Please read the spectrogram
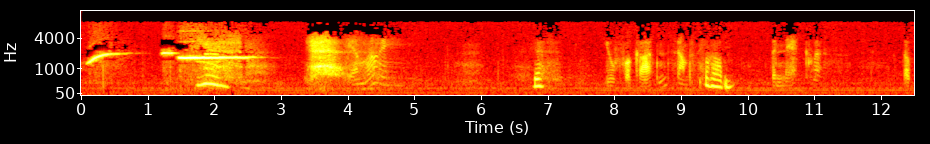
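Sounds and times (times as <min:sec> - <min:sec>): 
man whistling a signal: 0:00.0 - 0:02.9
speech: 0:08.6 - 0:10.8.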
